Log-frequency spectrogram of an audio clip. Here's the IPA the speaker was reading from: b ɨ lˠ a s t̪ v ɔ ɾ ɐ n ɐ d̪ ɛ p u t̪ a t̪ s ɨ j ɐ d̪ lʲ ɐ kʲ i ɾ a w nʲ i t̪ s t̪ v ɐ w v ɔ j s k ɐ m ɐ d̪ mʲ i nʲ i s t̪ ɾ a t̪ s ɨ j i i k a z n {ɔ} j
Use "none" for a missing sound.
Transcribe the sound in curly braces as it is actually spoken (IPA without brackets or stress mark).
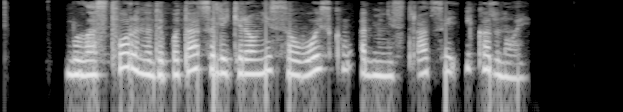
ɔ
